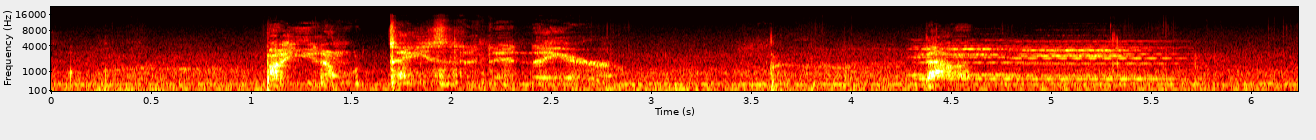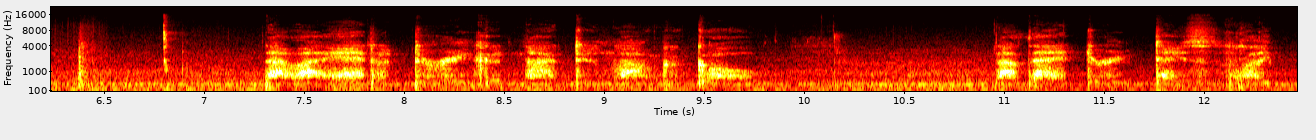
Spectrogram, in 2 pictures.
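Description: Close-miked chewing and crunching of chips, with mouth clicks and smacks in irregular clusters, densest in the second half. A short hummed voice sound comes about halfway through.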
